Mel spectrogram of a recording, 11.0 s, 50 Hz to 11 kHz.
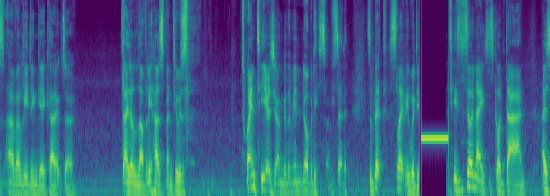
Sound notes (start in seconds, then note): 8.4 beeps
